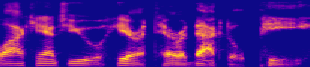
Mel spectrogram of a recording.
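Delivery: very deep, hushed, slow narrating voice. Retrying the requested joke in a put-on voice: Morgan Freeman voice. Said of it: "Morgan Freeman".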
